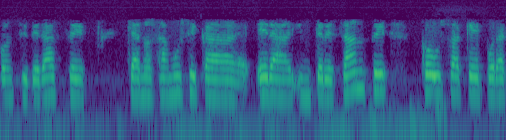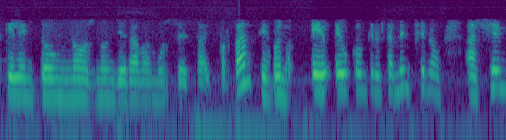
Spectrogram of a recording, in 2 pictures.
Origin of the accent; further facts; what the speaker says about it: Vigo, Galicia, Spain; E por aquí, son de Vigo, e aquí na zona pois do interior, Pazos de Borbén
